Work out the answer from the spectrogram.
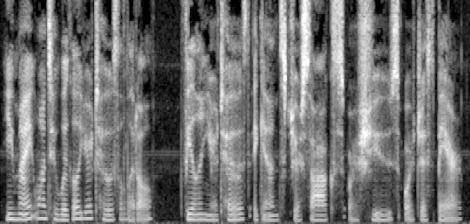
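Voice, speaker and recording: A woman with a soft, breathy voice guides a body scan meditation in a calm, gentle, unhurried manner. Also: fairly low pitch.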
